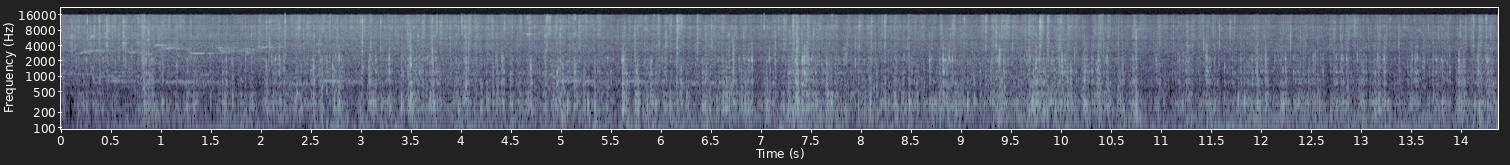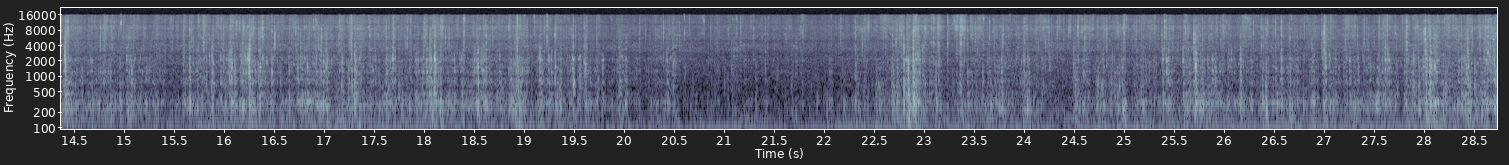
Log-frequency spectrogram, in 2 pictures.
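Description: Footsteps and small dogs' paws pattering and scuffing on a leaf-strewn dirt path, with a steady low hum underneath and a sharper knock about three-quarters of the way through.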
